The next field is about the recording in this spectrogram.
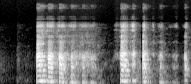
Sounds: Laughter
